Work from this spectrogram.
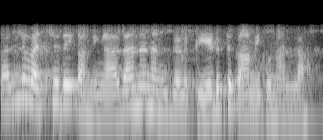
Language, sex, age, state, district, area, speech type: Tamil, female, 18-30, Tamil Nadu, Chengalpattu, urban, conversation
